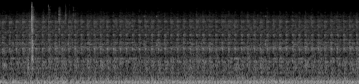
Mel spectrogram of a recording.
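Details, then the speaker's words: 2016 Ford F-350 with a recurring no-start, the 25th occurrence after about eight dealership visits: the starter cranks steadily with even compression pulses about three a second, but the engine never catches; cause undetermined. "it's a 16 Ford f-350 not wanting to start again pad this into the dealership about eight times this is about the 25th time this is happening"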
